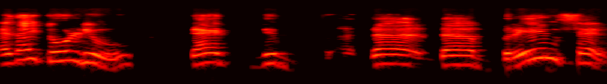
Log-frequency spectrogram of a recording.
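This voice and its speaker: A high-pitched man with an Indian accent, a very slow pace and ordinary pitch variation, over a quiet background. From northern India. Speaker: retired professor and lecturer; lecturer. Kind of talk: lecture. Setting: video call. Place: home room. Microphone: video call.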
